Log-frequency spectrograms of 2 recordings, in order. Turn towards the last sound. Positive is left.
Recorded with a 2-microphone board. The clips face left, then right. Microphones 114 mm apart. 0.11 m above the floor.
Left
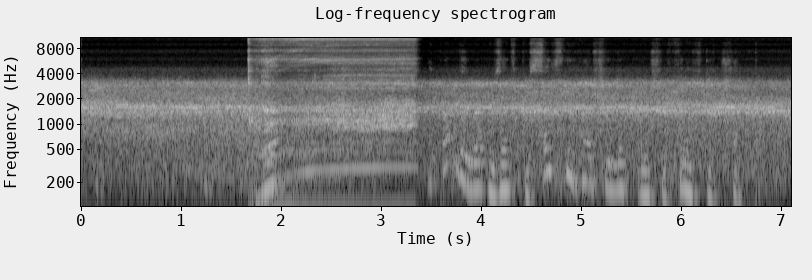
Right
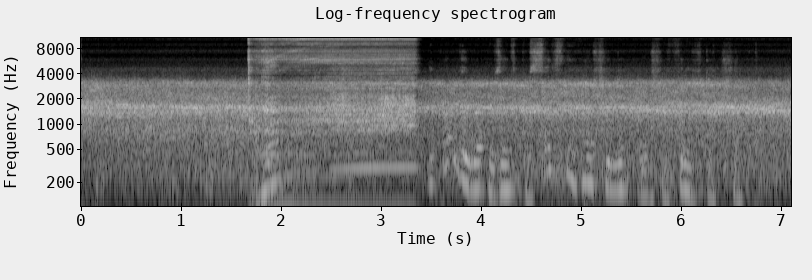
turn(degrees=25)  # may be behind; listen again after turning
